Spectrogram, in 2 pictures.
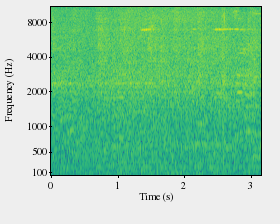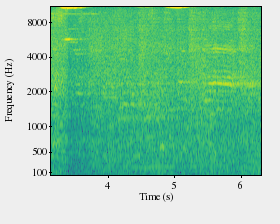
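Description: Busy street ambience: steady traffic noise with people talking, and a short knock about three and a half seconds in.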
